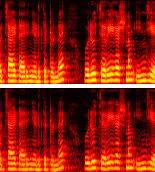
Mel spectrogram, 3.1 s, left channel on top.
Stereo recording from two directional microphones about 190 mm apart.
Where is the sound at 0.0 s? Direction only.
25° left (ahead or behind).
